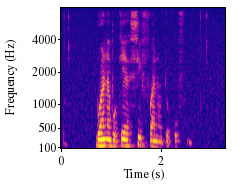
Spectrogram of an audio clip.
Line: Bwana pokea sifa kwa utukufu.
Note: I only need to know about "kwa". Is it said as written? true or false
false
